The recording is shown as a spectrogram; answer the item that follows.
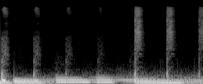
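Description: Dub reggae instrumental stripped down to a deep bass line and drums. The bass steps between low notes while sharp drum strokes land about three times a second.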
